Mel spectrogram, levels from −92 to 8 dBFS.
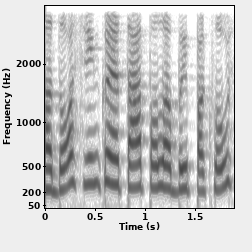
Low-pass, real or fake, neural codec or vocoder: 3.6 kHz; real; none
